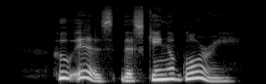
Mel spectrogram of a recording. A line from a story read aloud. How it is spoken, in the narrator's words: The angel sentinels at the gate exclaimed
